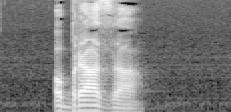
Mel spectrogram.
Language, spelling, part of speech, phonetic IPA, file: Polish, obraza, noun, [ɔbˈraza], Pl-obraza.ogg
